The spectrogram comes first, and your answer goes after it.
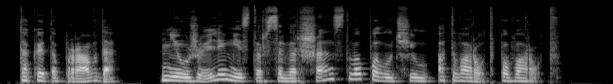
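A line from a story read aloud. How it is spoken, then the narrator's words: Drowned by laughter. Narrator (Russian): Его голос потонул в новом взрыве хохота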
